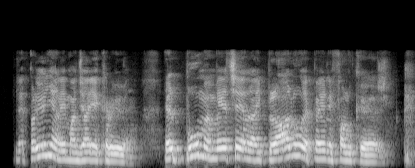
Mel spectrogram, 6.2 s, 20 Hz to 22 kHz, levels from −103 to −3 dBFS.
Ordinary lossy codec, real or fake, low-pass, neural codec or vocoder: none; fake; 7.2 kHz; vocoder, 44.1 kHz, 128 mel bands every 512 samples, BigVGAN v2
